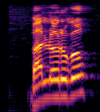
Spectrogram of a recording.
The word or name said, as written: balorgo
